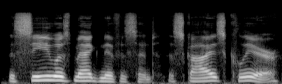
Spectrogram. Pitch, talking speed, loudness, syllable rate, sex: 155 Hz, 150 wpm, -15 LUFS, 3.9 syllables/s, male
